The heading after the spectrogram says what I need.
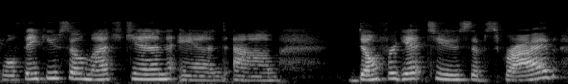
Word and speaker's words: Gin: Jen is spelled like gin and tonic, and Stevens has a PH.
